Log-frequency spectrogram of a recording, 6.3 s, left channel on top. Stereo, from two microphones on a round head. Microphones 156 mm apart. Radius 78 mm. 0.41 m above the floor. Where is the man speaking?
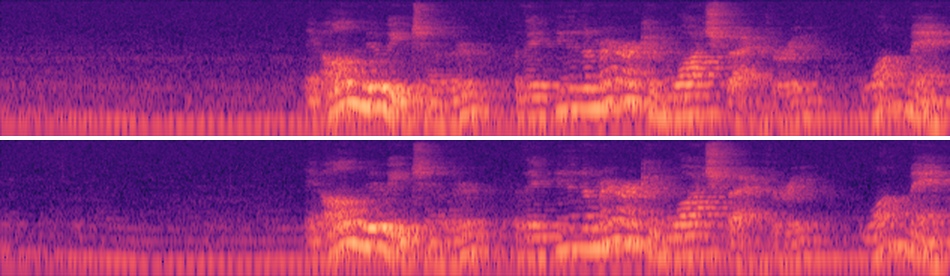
15° right (ahead or behind), 1.0 m.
